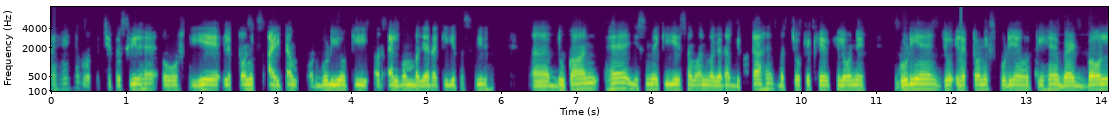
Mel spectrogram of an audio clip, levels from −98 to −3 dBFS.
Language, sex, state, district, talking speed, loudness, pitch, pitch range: Hindi, male, Uttar Pradesh, Jyotiba Phule Nagar, 180 wpm, -19 LUFS, 130 Hz, 125-135 Hz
